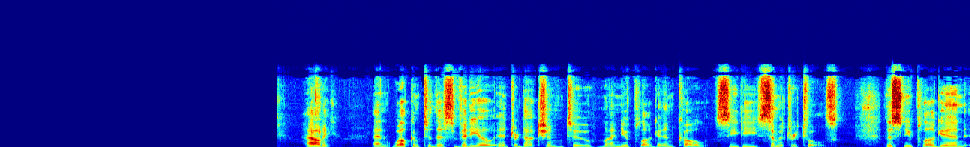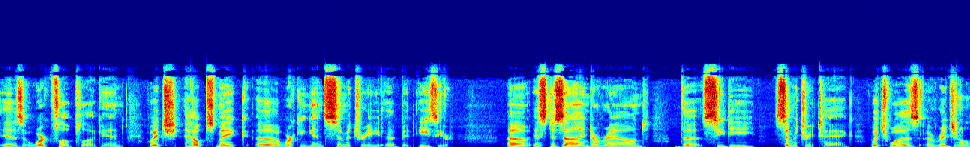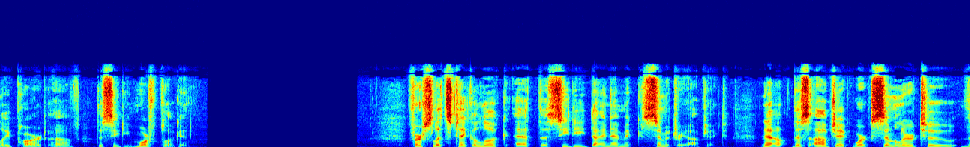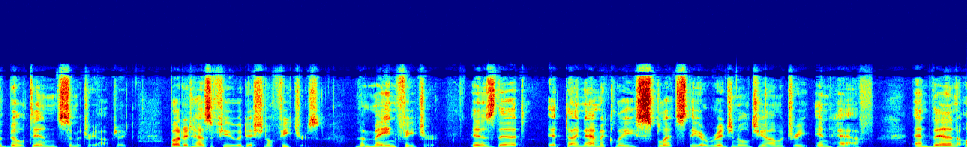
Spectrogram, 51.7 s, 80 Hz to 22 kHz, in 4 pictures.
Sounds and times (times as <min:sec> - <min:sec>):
Speech: 0:04.1 - 0:11.2, 0:11.8 - 0:19.0, 0:19.7 - 0:28.5, 0:31.4 - 0:51.7.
